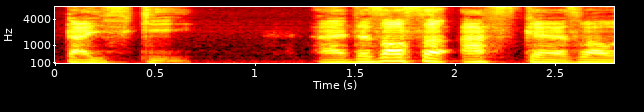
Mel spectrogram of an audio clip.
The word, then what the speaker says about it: Daisuke: And it's where I said it as Daisuke, but it's actually Daisuke because it's a silent U.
